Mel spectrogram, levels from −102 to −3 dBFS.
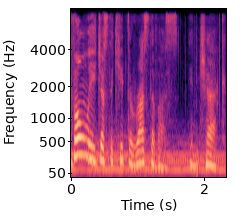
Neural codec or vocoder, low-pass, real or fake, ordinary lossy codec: vocoder, 44.1 kHz, 128 mel bands every 512 samples, BigVGAN v2; 7.2 kHz; fake; MP3, 64 kbps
